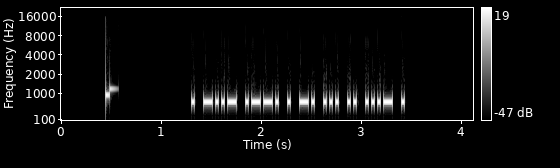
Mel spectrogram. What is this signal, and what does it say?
Morse code, heard as a keyed tone, about 40 wpm, 700 Hz. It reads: EXPENSIVE
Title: Sentences from Top 1500 Words - New Word Drill Alt - 40wpm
